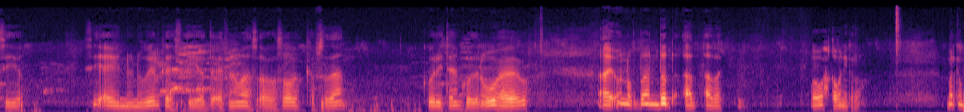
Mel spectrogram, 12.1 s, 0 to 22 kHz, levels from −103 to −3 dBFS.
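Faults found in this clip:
Speech turns rushed from 10.14 s to the end, pitch unchanged: time-stretched section, about 1.55x faster, likely software dropping short pieces to fit length.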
